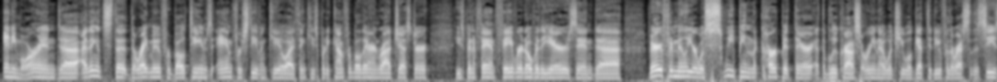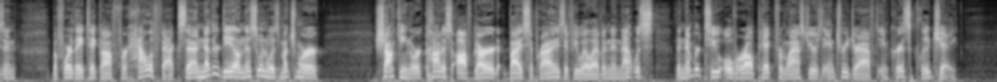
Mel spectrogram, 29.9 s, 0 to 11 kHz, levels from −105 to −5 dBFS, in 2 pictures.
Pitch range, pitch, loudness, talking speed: 125-140 Hz, 130 Hz, -20 LUFS, 205 wpm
